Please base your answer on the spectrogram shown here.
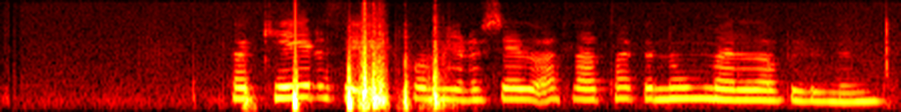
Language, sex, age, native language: Icelandic, female, 18-19, Icelandic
